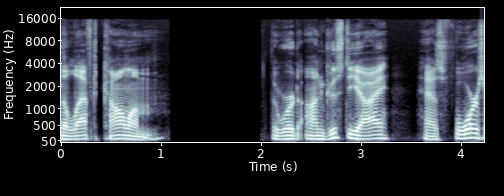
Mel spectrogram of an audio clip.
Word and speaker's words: angustiae: sound, in this case, a diphthong comprised of the vowels A and E. And that sounds like I. So draw another line between the I and the A, and our syllables are angustiae.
